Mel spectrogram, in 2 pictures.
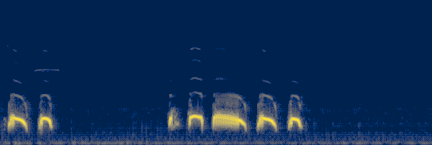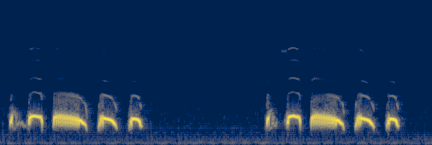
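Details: Spotted dove cooing to provoke males and females into fighting. Phrases repeat roughly every four seconds, each with short lead notes, one long throaty coo and two quick falling coos, in a quiet setting.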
